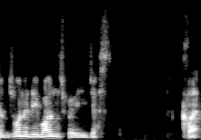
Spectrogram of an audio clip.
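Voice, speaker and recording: Over a quiet background, a man with a Scottish accent speaks in a bright, sharp tone with ordinary pitch variation. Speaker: rock drummer. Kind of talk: podcast interview. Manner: halting, many repeated words.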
